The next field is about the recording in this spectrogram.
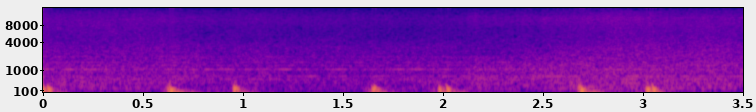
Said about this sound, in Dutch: Het brommen en broemen en zoemen en suizen, de klop van je hart en het stromen van bloed. Zoals je in schelpen de zeeën hoort ruisen, kan je in je oren horen dat je lichaam het doet.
